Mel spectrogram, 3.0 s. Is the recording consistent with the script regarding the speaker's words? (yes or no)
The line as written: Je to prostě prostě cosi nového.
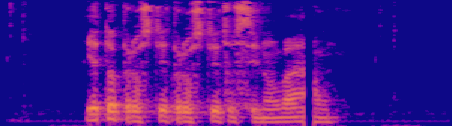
yes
